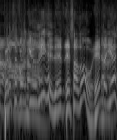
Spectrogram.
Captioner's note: speaking In Foreign Language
